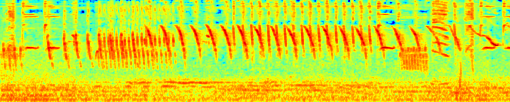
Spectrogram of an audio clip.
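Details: Canary singing as a training master song: a long rolling trill of quick, sharply down-swept high notes repeated evenly, ending in a buzzy rasp and rising whistled slurs, low hum beneath.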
